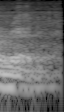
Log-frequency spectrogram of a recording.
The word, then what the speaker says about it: read: Nesse caso aqui a pronúncia é read.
